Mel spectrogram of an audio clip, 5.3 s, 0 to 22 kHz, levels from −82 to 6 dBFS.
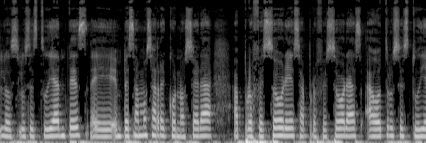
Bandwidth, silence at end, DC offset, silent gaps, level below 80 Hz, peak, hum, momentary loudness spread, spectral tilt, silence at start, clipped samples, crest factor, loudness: over 20 kHz; 0 s; under 0.1%; none; -22 dBFS; 0 dBFS; none; 6 LU; -6 dB/octave; 0 s; under 0.1%; 14 dB; -17 LUFS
